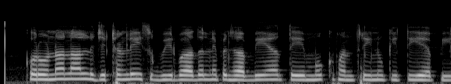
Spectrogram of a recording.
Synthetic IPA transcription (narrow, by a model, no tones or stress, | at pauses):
koːɾoːnaːnaːlnɪd͡ʒɪʈʰːəɳləiːsʊkbiːɾbaːd̪əlneːpəɲd͡ʒaːbiːãːt̪eːmʊkʰmənt̪ɾiːnũːkiːt̪iːɦɛːəpiː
